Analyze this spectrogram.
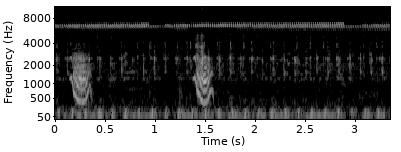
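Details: Francolin calling, recorded for hunting use: two strong, scratchy notes that dip and hook upward, roughly 1.2 seconds apart, with a constant low engine-like pulsing and a faint high-pitched tone behind.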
